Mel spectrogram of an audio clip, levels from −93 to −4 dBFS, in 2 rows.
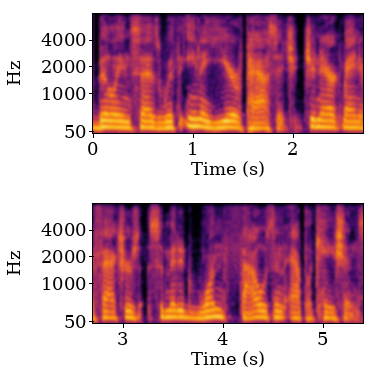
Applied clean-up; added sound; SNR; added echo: neural mask model Resemble Enhance denoiser.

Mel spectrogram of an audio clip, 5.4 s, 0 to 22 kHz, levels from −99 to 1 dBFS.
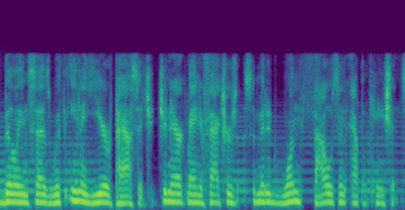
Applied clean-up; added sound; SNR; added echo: neural mask model RNNoise.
